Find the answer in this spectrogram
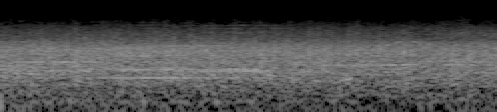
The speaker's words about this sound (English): More applause before the traditional finale, which is not led by anybody on the platform, of course. Well, all of the players of this orchestra already on their feet for the national anthem and absolutely soaking up the vast applause of a packed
